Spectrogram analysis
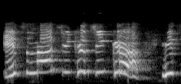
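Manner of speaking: very high insistent mock shout; mock indignant. Insisting on the name to her friend, very high mock outrage. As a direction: fire it back in high fake outrage. Playful squabble over a name.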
